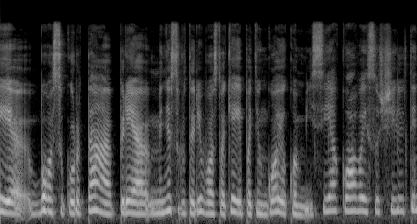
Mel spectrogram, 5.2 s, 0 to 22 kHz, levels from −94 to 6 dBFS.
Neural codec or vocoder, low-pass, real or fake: vocoder, 44.1 kHz, 128 mel bands every 512 samples, BigVGAN v2; 14.4 kHz; fake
